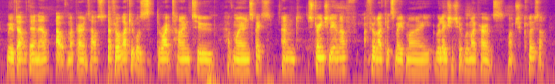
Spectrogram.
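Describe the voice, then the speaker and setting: A man with a London accent speaks in a fairly low, flat, monotone voice with hardly any pauses. The recording is very clean with a silent background. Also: moderate pace. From London, Northwest London. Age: 30s. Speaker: vlogger and commercial lawyer. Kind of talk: personal vlog monologue.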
